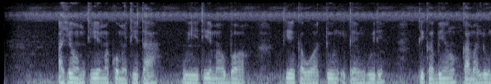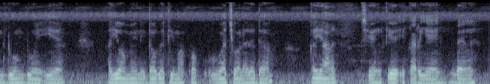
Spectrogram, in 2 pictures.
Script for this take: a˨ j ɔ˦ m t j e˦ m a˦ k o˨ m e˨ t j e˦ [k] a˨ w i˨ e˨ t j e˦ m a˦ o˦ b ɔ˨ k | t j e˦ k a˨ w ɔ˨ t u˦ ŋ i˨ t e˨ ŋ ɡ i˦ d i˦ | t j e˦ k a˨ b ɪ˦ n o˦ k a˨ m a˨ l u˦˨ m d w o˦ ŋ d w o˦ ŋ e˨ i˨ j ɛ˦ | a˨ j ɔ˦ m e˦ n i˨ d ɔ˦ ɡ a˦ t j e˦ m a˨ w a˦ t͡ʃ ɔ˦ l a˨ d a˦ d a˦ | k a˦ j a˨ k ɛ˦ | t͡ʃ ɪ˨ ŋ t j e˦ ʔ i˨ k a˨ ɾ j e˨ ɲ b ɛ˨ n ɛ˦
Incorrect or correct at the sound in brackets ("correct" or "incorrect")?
incorrect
